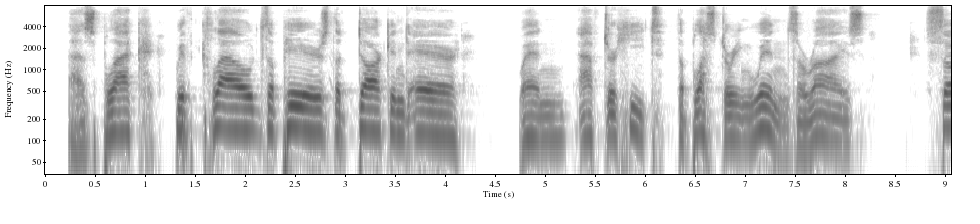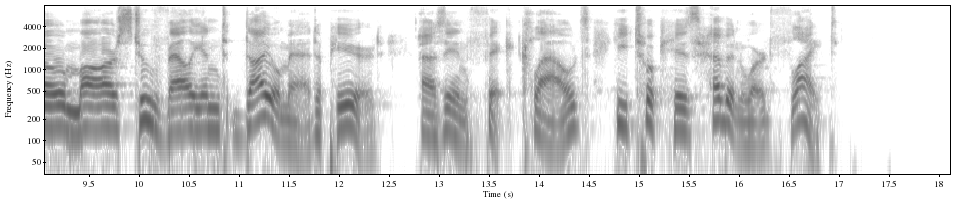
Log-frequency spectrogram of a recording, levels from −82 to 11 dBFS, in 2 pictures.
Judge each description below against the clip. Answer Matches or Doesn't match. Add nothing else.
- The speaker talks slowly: Matches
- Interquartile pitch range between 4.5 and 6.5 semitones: Matches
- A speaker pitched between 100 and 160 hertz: Matches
